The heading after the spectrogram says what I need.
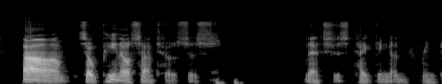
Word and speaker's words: pinocytosis: the extracellular fluid so the way i remember it peanut like pina colada you're taking a drink i know it's spelled differently but it reminds me of this right um it's kind of stupid but it works for me um so pinocytosis that's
